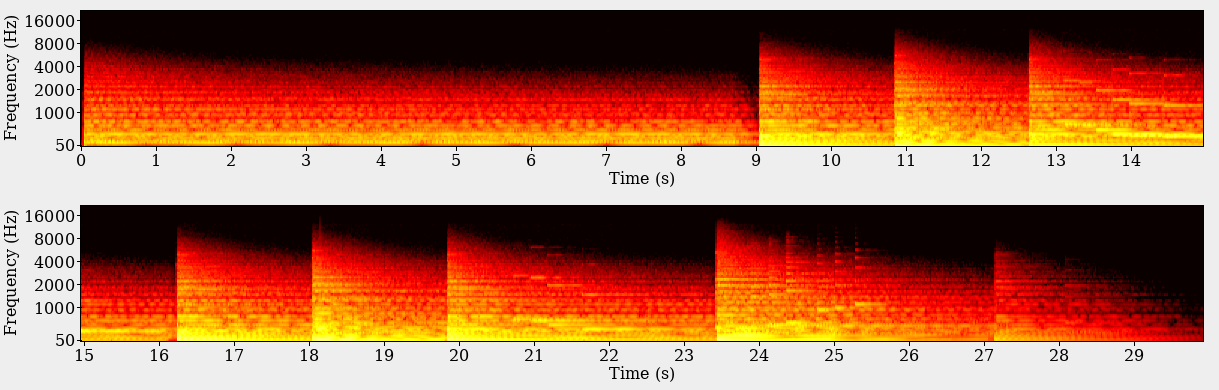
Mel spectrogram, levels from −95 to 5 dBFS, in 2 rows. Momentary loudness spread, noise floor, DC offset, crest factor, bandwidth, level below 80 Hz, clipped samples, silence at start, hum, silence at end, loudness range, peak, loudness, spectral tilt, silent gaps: 15 LU; -64 dBFS; under 0.1%; 18 dB; 6.2 kHz; -24 dBFS; under 0.1%; 0 s; none; 1.7 s; 10 LU; 0 dBFS; -21 LUFS; -9 dB/octave; none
